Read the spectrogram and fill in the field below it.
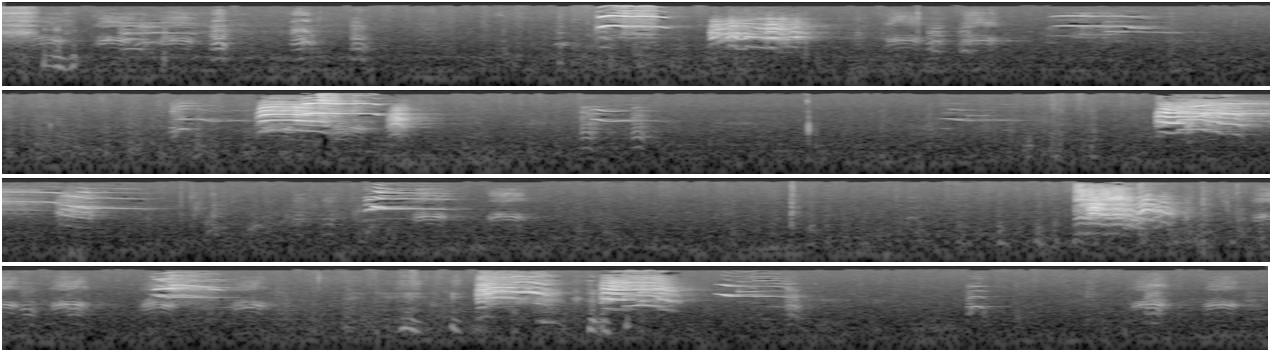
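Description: seagulls calling

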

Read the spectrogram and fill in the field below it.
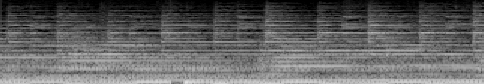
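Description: church bell ringing

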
